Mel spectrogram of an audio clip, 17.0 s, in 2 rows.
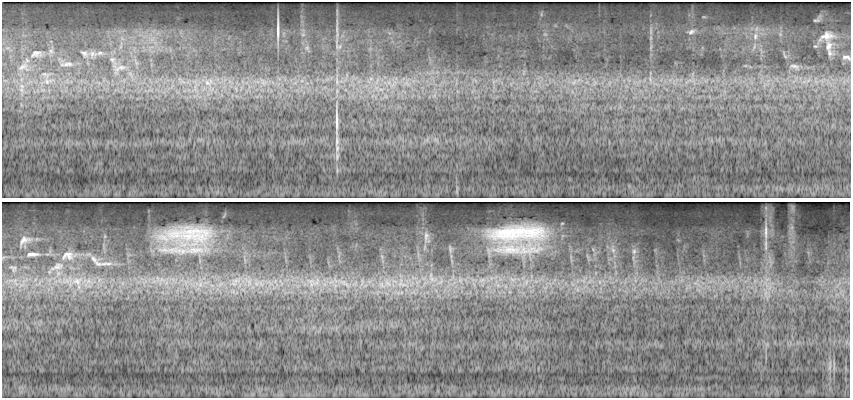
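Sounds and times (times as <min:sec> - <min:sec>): outdoor background hiss: 0:00.0 - 0:16.9
faint bird chirps: 0:08.2 - 0:11.0, 0:12.8 - 0:14.1.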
